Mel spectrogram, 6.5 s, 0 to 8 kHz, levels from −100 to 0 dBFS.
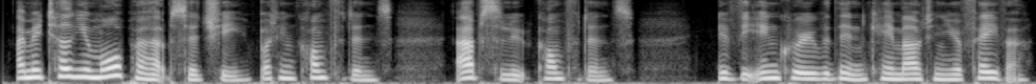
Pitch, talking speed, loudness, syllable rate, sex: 200 Hz, 205 wpm, -17 LUFS, 5.2 syllables/s, female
